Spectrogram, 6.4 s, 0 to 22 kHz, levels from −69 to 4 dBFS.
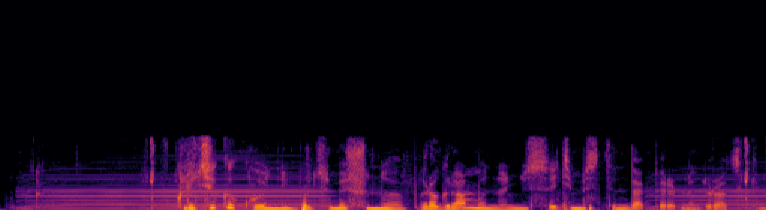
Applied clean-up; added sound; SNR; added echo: none; Bowed string instrument + Car; 15 dB; none.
